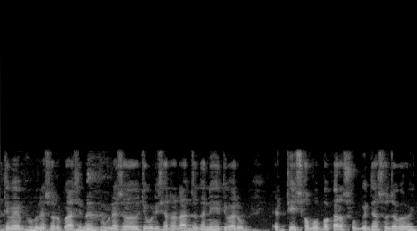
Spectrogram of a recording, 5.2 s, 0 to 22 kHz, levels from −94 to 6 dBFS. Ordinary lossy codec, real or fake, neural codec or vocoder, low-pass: none; real; none; none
